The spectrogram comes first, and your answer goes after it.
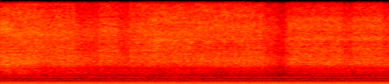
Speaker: happy of how it's going and it's not crackling it's not popping it's not making any sounds and that's really what you're going for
